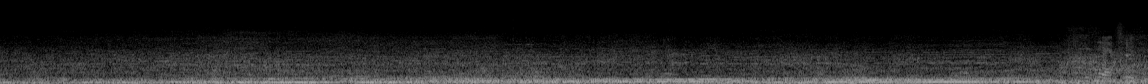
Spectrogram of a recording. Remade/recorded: remade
